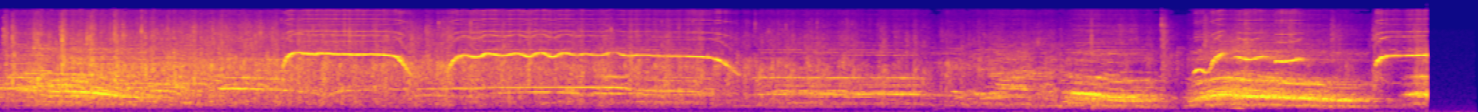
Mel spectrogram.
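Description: A large crowd at a political rally in Argentina cheers and applauds loudly and without pause, with long shrill whistles repeatedly rising above the roar before it cuts off abruptly.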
